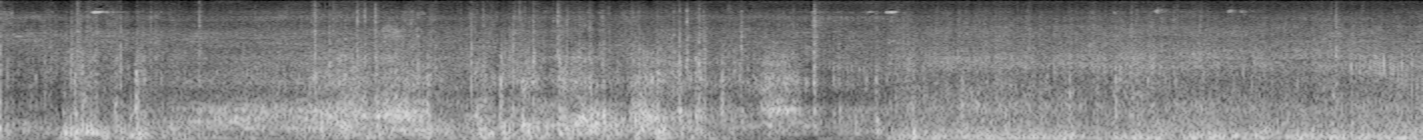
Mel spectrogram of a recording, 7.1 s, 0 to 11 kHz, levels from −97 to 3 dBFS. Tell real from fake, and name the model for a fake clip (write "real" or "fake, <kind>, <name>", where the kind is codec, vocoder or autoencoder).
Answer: real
